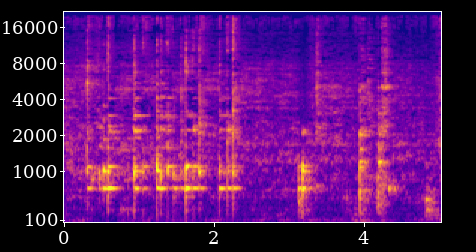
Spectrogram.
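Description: Okra and potato curry coated in chilli, cumin and coriander spice paste is stirred in a pan, a spoon scraping and clinking in quick irregular strokes over a soft sizzle, close and fairly quiet.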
